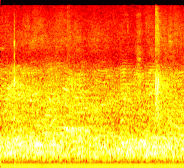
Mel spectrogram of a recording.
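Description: Hubbub of many audience members talking among themselves at once in a large hall: an even murmur of overlapping voices with no single speaker standing out.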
